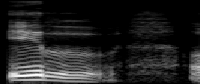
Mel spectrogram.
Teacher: را سکون سے پہلے کسرہ آ رہا ہے تو را کو باریک کریں گے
